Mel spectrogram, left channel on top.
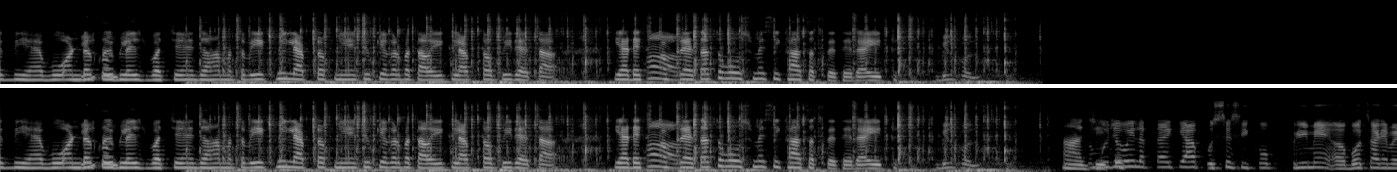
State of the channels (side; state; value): left; drops out; at 10.5 s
